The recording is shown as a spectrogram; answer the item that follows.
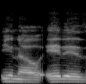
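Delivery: ordinary delivery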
